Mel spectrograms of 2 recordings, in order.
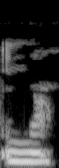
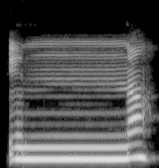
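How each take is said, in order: First: The doubled n is said without nasal holding. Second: The doubled n is held briefly in the nose. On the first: The speaker calls it wrong. "अब हम इसको ऐसे नहीं पढ़ सकते" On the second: The speaker calls it right. "नून मुशद्दद को नाक में छुपाएंगे, थोड़ी देर के लिए ठहराएंगे"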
